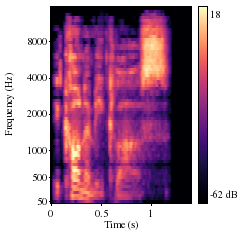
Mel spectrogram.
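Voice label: "economy class", British English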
